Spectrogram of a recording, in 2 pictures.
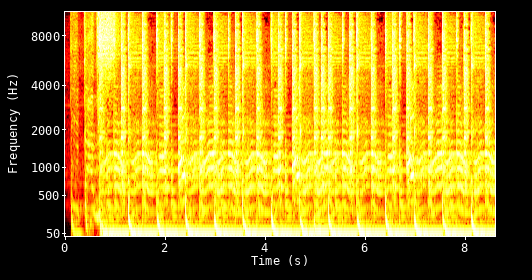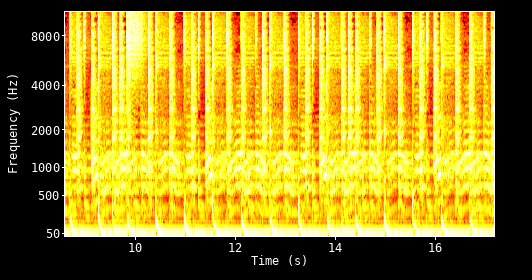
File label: trap remix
